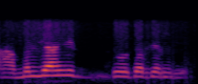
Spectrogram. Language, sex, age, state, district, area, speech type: Hindi, male, 60+, Madhya Pradesh, Gwalior, rural, conversation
